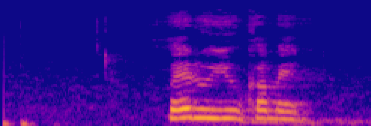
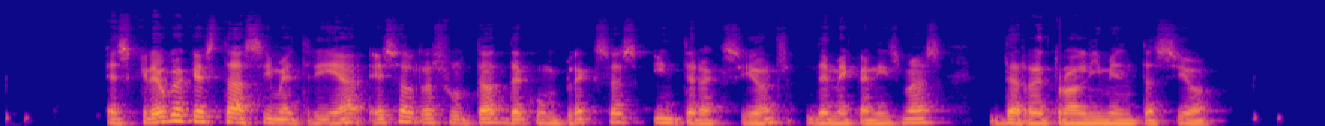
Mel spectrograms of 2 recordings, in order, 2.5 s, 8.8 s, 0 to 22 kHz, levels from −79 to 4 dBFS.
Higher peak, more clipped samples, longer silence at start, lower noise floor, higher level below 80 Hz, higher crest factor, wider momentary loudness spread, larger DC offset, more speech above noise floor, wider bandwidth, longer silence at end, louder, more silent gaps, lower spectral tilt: about the same, -4 dBFS vs -2 dBFS; neither; second, 0.05 s vs 0.7 s; second, -54 dBFS vs -73 dBFS; first, -50 dBFS vs -56 dBFS; about the same, 18 dB vs 18 dB; first, 24 LU vs 7 LU; neither; second, 36 dB vs 53 dB; first, 14 kHz vs 10 kHz; second, 0.35 s vs 0.7 s; about the same, -19 LUFS vs -21 LUFS; neither; about the same, -7 dB/octave vs -7 dB/octave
